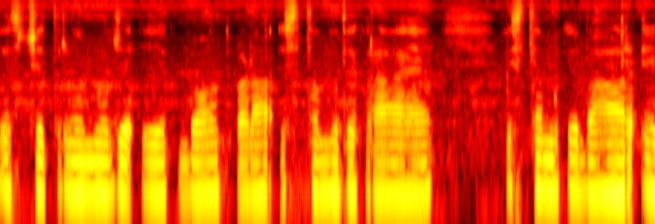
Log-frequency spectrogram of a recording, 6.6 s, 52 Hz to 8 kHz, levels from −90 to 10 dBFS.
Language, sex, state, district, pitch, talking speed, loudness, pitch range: Hindi, male, Odisha, Khordha, 105 Hz, 135 wpm, -18 LUFS, 105-110 Hz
